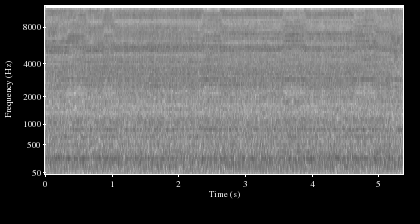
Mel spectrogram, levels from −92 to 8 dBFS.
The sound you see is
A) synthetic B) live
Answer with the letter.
B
